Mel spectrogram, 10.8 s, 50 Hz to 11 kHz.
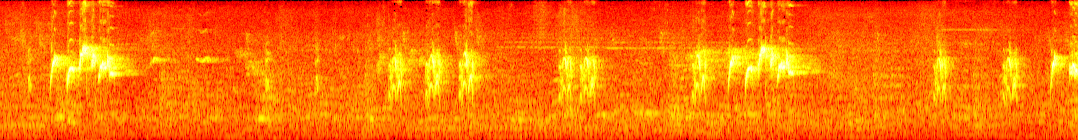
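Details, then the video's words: Red-whiskered bulbul, a trained bird, giving morning competition song used to prompt newly caught birds to sing along: bright, throaty whistled phrases in bursts roughly every one to two seconds, with quieter chirps between and faint background noise. "LUYỆN CHÀO MÀO HÓT ĐẤU/ HƠN 12 P CHÀO MÀO HÓT BUỔI SÁNG KÍCH BỔI RA GIỌNG HÓT THEO THUẦN CHIM NHANH"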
